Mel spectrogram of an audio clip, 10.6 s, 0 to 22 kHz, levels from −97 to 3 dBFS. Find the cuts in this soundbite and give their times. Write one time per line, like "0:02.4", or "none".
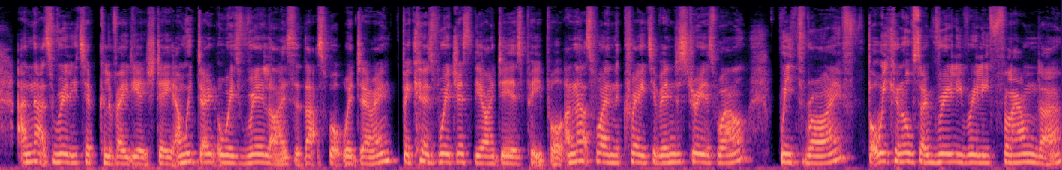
0:02.0
0:04.5
0:08.5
